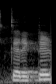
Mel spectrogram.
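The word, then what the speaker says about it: character: करेक्टर में H silent है तो इसमें एच की साउंड नहीं आएगी।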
